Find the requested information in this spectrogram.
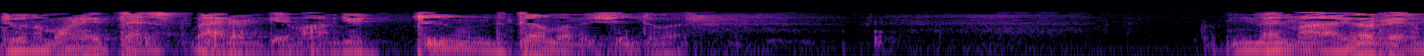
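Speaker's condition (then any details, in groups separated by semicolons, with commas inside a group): Total laryngectomy; voice prosthesis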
